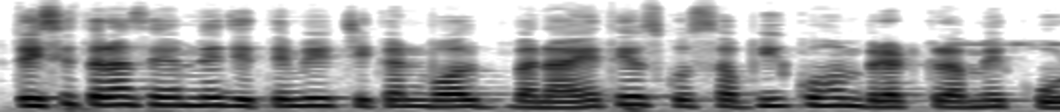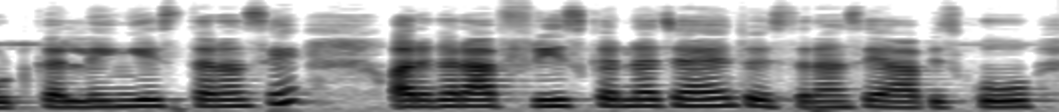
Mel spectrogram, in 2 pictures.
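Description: A middle-aged woman talks viewers through a home recipe in a patient voice-over. She explains every step in a steady, instructive way and goes back over amounts. Her pitch sits in the ordinary middle for a woman. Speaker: cooking channel host. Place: home kitchen.

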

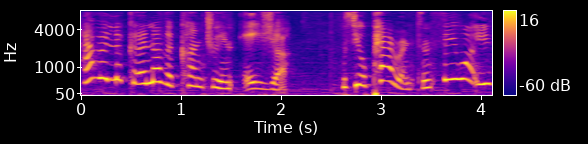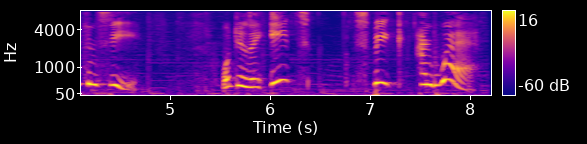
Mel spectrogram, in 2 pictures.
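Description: Eager high-pitched child puppet. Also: female voice, big pitch swings, normal speed, a little mellow, soft background music. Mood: eager, informative. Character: little child puppet Elle, eager young geography helper.

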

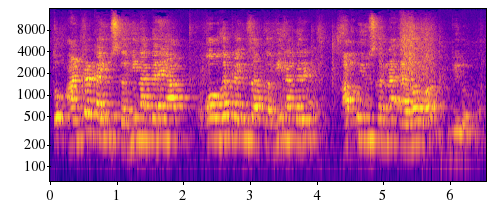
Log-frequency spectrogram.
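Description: Teacher in an echoey classroom. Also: male voice, very high voice, recorded from a distance, a little hiss or hum. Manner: explains step by step, drawing out example sentences slowly; mixes English phrases into Hindi explanations. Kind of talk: classroom grammar lecture at a chalkboard. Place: classroom with a chalkboard. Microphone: far camera. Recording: echoey room recorded from afar.

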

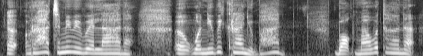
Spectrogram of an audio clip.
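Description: A woman's voice: fairly high pitch, quick pace, a little mellow, no room sound, close to an everyday voice. A woman dubbing a scheming young wife in a television drama, who talks in a coaxing, pushy and manipulative way. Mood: insistent. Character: scheming young wife plotting to run away. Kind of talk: dubbed television drama acting.

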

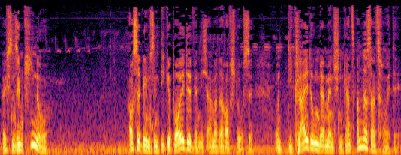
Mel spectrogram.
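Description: An actor playing a troubled, intense young male student in a radio drama, speaking in a brooding, halting way. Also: medium pitch, big pitch swings, dark tone, a little hiss or hum, natural voice. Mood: haunted, confiding. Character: troubled young male student haunted by his ancestor's memories. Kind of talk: German radio drama dialogue.

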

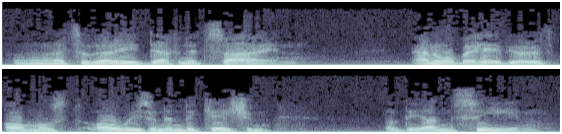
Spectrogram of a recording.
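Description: An actor playing an earnest, confident male paranormal investigator in a vintage radio drama, with a husky voice. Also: medium pitch, normal speed. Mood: earnest, intrigued. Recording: muffled old radio broadcast.

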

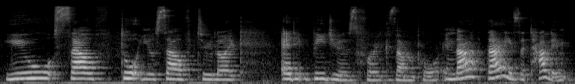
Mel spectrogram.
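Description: High-voiced giggly young woman. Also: fairly bright tone. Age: young adult. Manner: giggly, chatty. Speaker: sister of the host, guest. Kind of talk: casual sibling banter. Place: bedroom, indoors. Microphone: camera on a tripod, a few feet away. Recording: echoey bedroom, faint hiss.

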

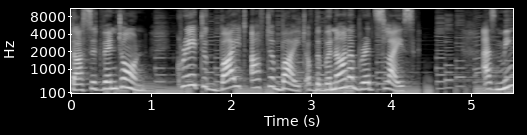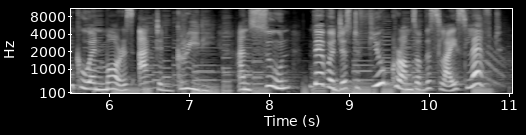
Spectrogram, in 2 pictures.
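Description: A woman narrating a scripted children's story in an expressive, theatrical manner. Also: a little high, a little slow. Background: children's music.

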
